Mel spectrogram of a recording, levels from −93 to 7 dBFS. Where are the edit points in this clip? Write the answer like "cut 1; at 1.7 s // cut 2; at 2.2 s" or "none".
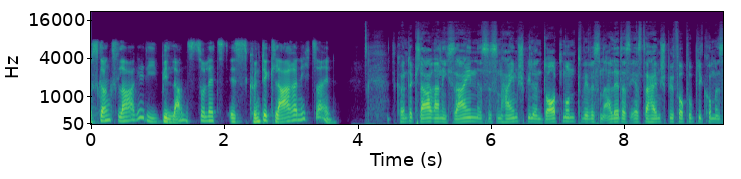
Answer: none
